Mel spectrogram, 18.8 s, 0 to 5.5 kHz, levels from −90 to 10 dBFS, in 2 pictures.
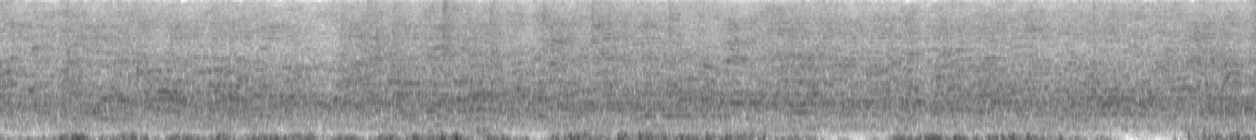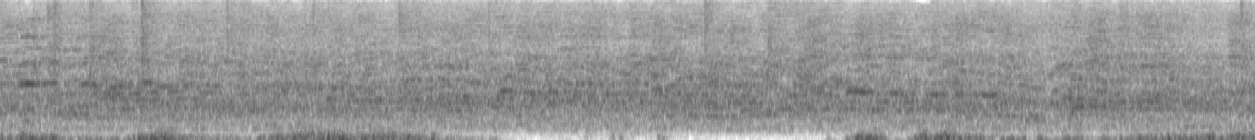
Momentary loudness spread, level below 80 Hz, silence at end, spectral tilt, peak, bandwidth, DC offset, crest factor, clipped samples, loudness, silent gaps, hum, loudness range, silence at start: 3 LU; -38 dBFS; 0 s; -5 dB/octave; -14 dBFS; 5.4 kHz; under 0.1%; 16 dB; under 0.1%; -31 LUFS; none; none; 2 LU; 0 s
